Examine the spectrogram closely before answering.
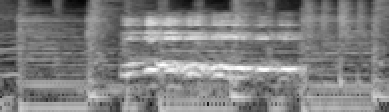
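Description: A single sheep lets out one wavering, quavering bleat lasting about a second, clear, over a steady low rhythmic background.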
